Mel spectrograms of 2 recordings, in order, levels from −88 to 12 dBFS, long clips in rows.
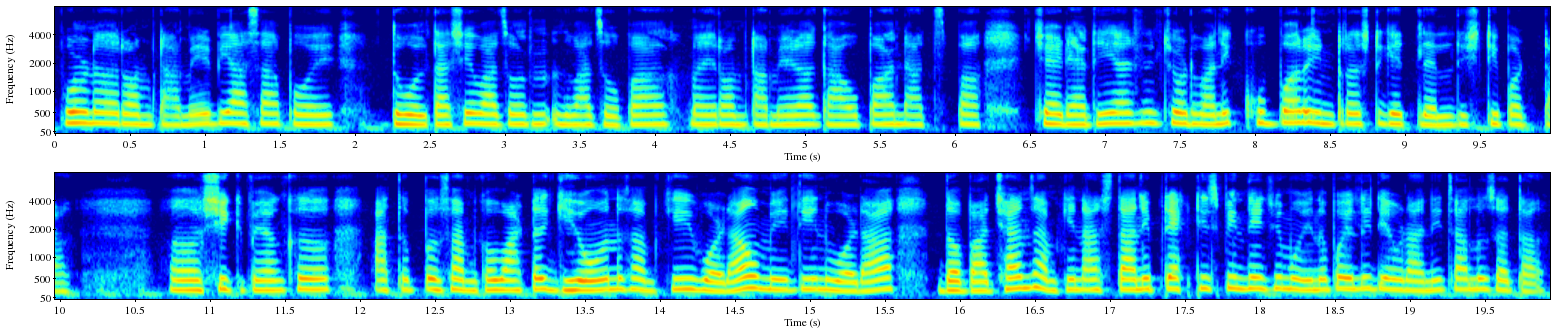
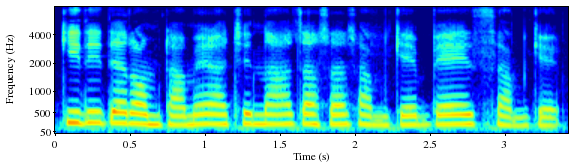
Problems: none marked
